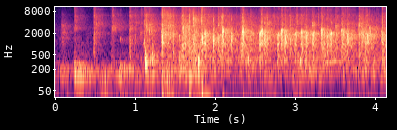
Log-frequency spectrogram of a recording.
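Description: Audience applause: a few scattered claps at first, then dense, steady clapping from about a second in.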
